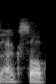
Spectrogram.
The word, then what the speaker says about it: Axar: say the least is aksar patel or aksha but i leave and i should probably say his name properly because i know how to pronounce it properly akshay patel i'm just showing his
